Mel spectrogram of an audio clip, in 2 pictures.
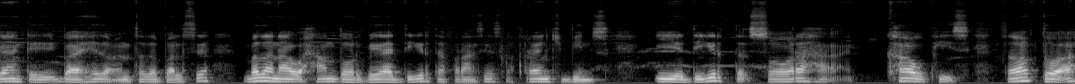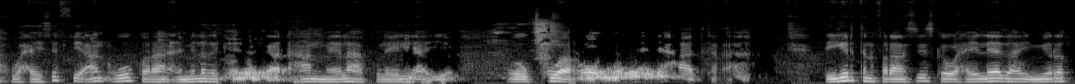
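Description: At 11.23–11.48 s and 12.09–12.15 s, faint scraps of the other side's voice leak through, far below the talker. From 12.95 to 14.5 s and 15.26 to 18.99 s, the leak runs as loud as the talker. This is likely residual loudspeaker echo that the echo canceller failed to remove.

Speech is suppressed in double talk at 13.02–13.62 s and 14.87–15.3 s, with dips of about 5 dB. At 16.2–18.18 s, roughly a second of speech drops by up to about 10 dB. The likely cause is the canceller ducking both voices while they overlap.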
